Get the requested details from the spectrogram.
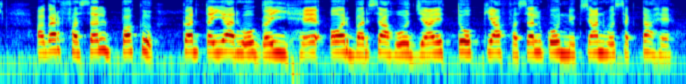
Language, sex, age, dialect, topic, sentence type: Hindi, female, 18-24, Kanauji Braj Bhasha, agriculture, question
